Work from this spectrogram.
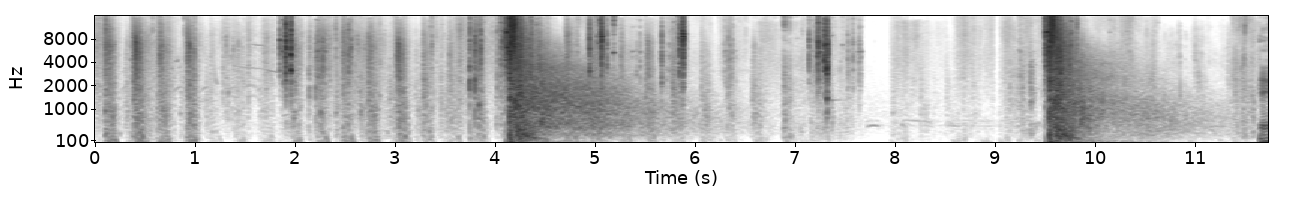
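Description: Two loud, close shotgun blasts from a .410 in pistol format in a hunting video game, each a sharp crack with a long decaying tail, preceded by a rapid series of clicks and mechanical handling sounds.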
